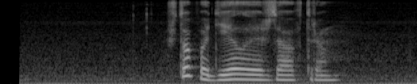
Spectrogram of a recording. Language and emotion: Russian, sad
